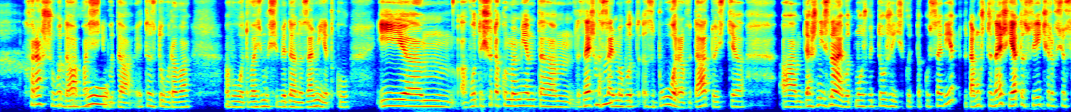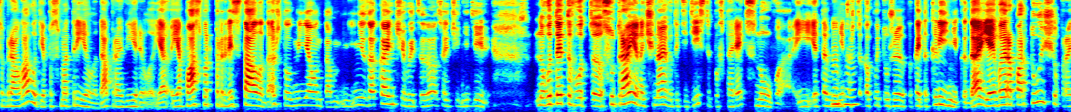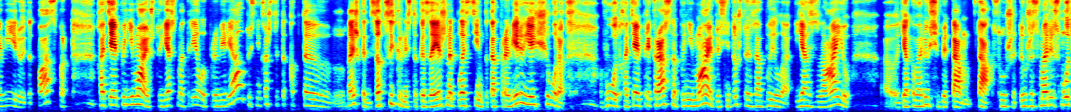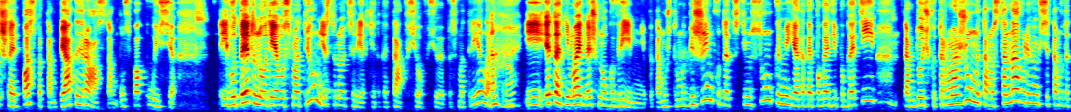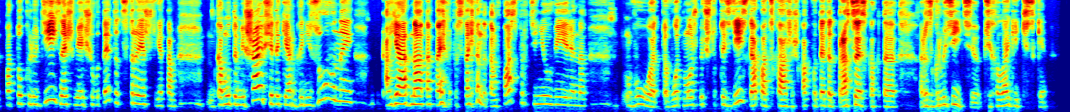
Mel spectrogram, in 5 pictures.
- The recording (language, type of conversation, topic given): Russian, advice, Как справляться со стрессом и тревогой во время поездок?
- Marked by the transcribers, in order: other noise; tapping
